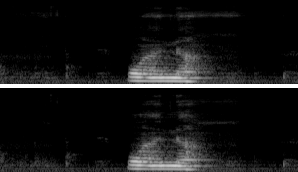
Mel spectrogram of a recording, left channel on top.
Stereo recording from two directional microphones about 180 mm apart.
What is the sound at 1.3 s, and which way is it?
Speech, 20° right (ahead or behind).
